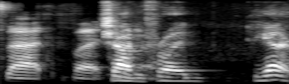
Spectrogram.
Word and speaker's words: Schadenfreude: How do you pronounce that? But Schadenfreude.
